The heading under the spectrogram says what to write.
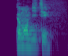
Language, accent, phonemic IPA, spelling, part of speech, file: French, France, /kɔ.mɑ̃.di.te/, commanditer, verb, LL-Q150 (fra)-commanditer.wav
- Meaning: to commission, finance, sponsor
